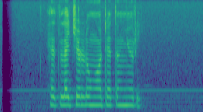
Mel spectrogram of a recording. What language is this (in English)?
Javanese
